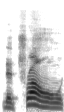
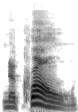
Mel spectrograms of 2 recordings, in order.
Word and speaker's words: Necrone: I used to say Netrone, not Necrone.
